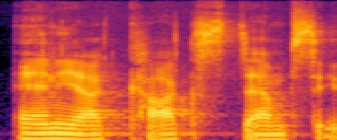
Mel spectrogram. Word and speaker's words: Enya Cox Dempsey: Enya Cox Dempsey, that's how you pronounce it.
